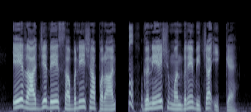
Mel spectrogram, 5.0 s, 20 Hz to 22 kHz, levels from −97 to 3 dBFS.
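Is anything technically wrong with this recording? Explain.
Yes, there are three faults in this speech recording.

MP3 compression affects the whole clip. Its audible smearing and watery swirl, with nothing above 9.5 kHz, likely come from MP3 encoding at a low bitrate, perhaps around 48 kbps. A spectrogram shows a hard ceiling and flickering holes.

A playback stall runs from 2.30 to 2.58 s, right after "राज्य दे सभनें शा". The output goes silent for about 0.27 s while the player likely waits for data. The waveform is flat there.

Catch-up at higher speed follows from 2.58 to 2.85 s, ending just before "गणेश मंदरें". The backlog plays at double speed, raising the pitch by roughly ten semitones. On a spectrogram, the harmonics jump upward and the sound is squeezed in time.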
